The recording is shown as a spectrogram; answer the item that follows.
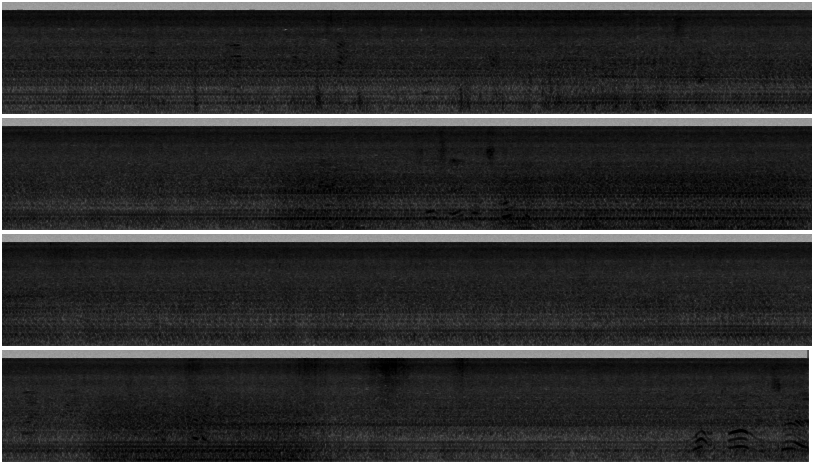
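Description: Charter boat's engine running steadily under way, with the wash of its wake. It grows louder for a few seconds about a third of the way in, and again later.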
